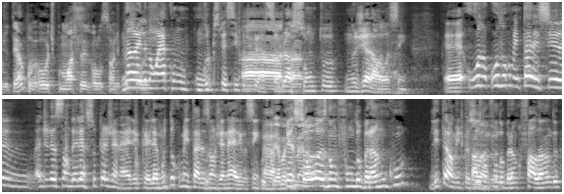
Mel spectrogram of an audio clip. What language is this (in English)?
Portuguese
